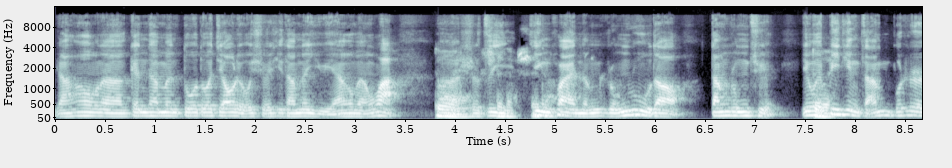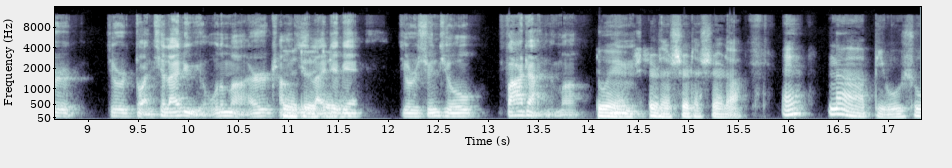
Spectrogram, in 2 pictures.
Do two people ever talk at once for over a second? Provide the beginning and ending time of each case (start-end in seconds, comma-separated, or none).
3.8-5.1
